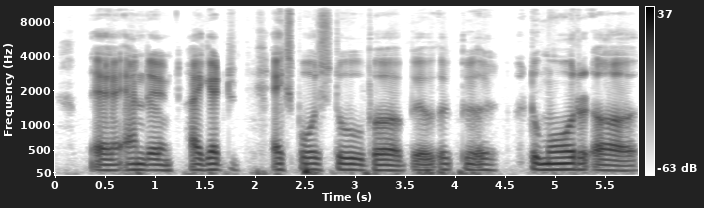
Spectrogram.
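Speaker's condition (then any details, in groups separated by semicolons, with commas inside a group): Stuttering; stuttering since birth, cause unknown, fluency shaping and reading practice in first two therapy sessions; Mumbai self-help group member, more comfortable speaking, says has found voice; stutters when speaking; repeated words, prolonged sounds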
